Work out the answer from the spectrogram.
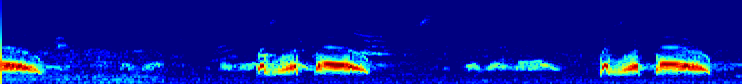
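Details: Spotted dove cooing in the 'thổ pha đồng' style, meant to provoke decoy birds into cooing fast. A drawn-out coo opens, then two phrases follow, each a clipped double note and a sustained low coo. Faint murmuring notes fill the gaps.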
